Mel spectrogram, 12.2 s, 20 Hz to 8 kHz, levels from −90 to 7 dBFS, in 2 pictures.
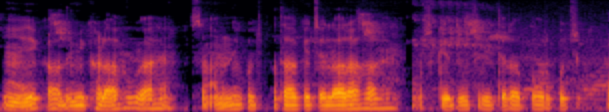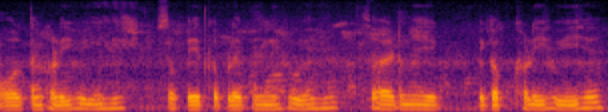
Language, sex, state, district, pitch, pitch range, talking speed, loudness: Hindi, male, Bihar, Jahanabad, 115 Hz, 110-130 Hz, 160 wpm, -18 LUFS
